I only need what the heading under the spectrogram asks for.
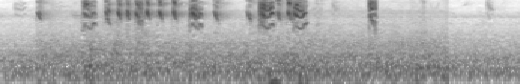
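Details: Calls of a female double-collared seedeater used to stir a male into singing; a quick string of high, bright chirps, then a denser tight cluster, and one last isolated note before near silence.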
